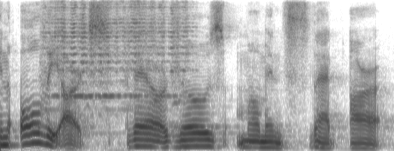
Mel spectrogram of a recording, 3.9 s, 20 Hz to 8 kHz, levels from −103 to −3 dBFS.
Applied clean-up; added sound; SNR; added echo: none; Screech; 11 dB; none.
